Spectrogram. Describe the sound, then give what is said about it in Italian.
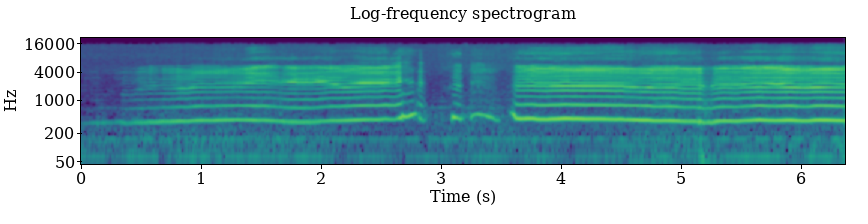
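A person crying during a police commissioner's harsh interrogation: a sustained, high, wailing sob held on a fairly steady pitch, briefly broken by a shaky catch of breath midway before the loud wail resumes. “Perché piangi? Che te piangi?”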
